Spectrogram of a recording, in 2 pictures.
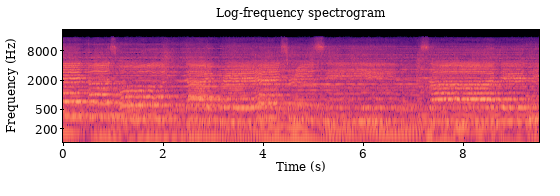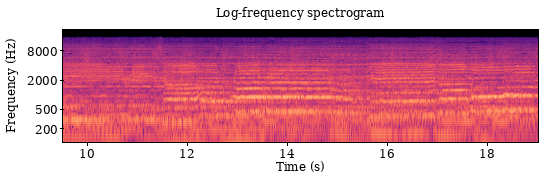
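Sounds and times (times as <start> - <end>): choir singing a hymn: 0.0 - 19.0
held low accompaniment notes: 0.0 - 19.0.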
